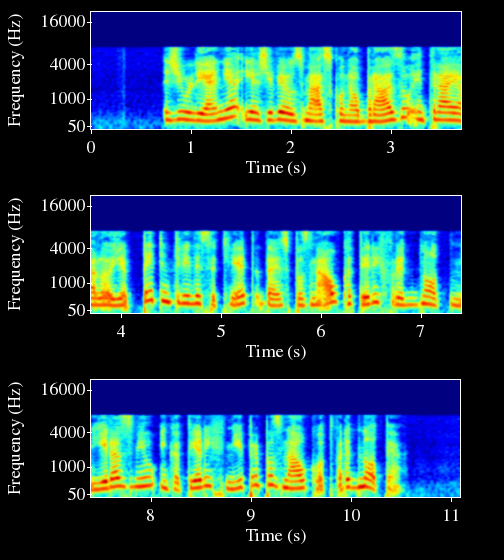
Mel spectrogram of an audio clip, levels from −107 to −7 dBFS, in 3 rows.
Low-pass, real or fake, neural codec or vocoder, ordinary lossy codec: none; fake; codec, 16 kHz, 1.1 kbps, Voila-Tokenizer; none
